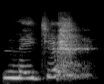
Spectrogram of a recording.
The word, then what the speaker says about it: Neetje: Neetje. N-E-E-T. I don't know how to spell in English. Yeah, it sounds like nature, but it's not nature.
